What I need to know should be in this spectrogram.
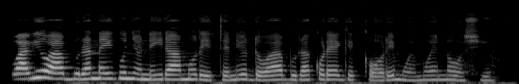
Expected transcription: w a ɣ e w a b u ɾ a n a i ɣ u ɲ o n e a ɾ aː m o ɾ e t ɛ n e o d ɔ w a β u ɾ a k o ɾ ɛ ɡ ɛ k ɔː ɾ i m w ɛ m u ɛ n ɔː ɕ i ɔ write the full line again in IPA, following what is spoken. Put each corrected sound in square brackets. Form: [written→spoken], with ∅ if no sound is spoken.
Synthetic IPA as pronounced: w a ɣ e w a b u ɾ a n a i ɣ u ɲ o n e [a→i] ɾ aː m o ɾ e t ɛ n e o d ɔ w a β u ɾ a k o ɾ ɛ ɡ ɛ k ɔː ɾ [i→e] m w ɛ m [u→w] ɛ n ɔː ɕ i ɔ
